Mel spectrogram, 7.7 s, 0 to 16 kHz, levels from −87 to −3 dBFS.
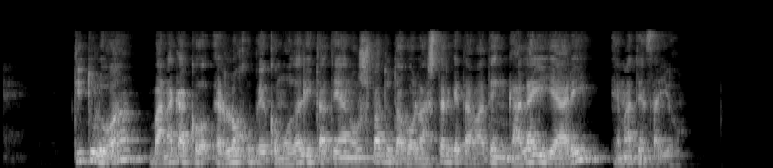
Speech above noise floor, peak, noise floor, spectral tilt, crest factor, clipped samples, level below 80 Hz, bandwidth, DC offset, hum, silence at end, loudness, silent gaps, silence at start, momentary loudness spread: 52 dB; -12 dBFS; -81 dBFS; -5.5 dB/octave; 16 dB; under 0.1%; -72 dBFS; 8 kHz; under 0.1%; none; 0.9 s; -29 LUFS; none; 0.75 s; 9 LU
